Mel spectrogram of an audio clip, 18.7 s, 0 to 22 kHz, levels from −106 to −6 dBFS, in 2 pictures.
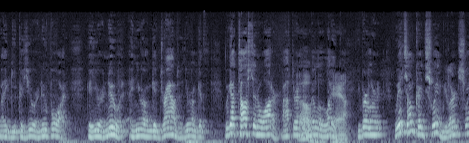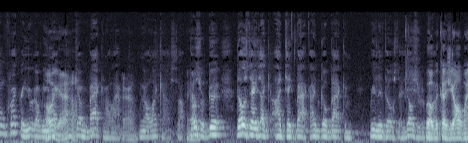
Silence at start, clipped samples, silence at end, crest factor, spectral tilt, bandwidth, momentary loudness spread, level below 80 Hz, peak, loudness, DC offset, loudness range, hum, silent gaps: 0 s; under 0.1%; 0 s; 18 dB; -7 dB/octave; 16 kHz; 12 LU; -54 dBFS; -16 dBFS; -34 LUFS; under 0.1%; 3 LU; none; none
